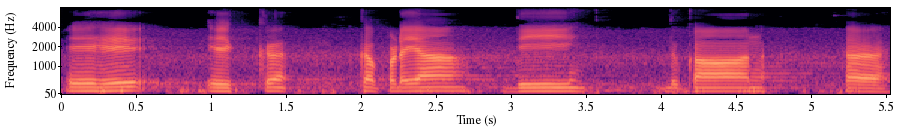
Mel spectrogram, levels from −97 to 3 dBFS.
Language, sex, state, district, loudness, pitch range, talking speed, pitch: Punjabi, male, Punjab, Fazilka, -19 LUFS, 125-135 Hz, 65 wpm, 125 Hz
